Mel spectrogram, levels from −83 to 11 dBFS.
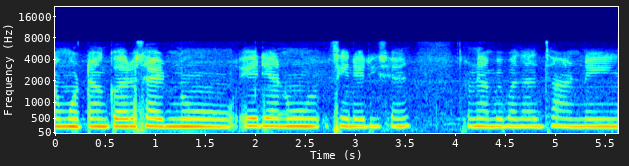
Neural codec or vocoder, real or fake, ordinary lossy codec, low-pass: none; real; none; 7.2 kHz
